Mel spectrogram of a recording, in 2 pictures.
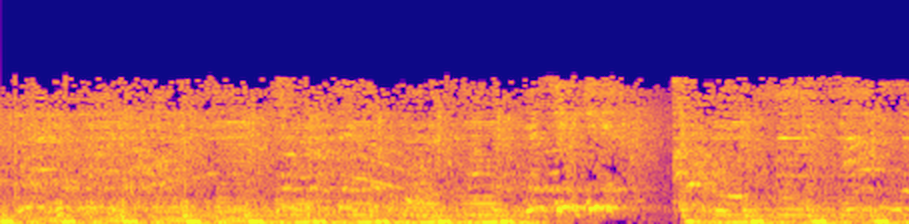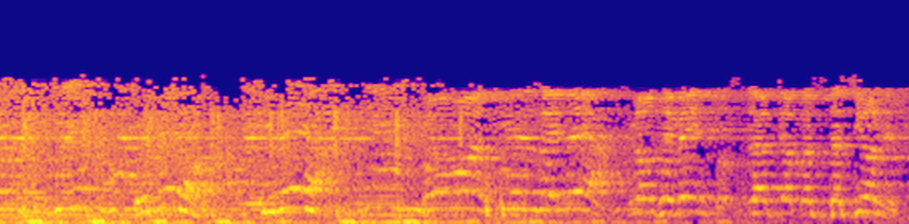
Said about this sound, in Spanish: Vamos a un fuerte aplauso a todos los latinos y familias.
